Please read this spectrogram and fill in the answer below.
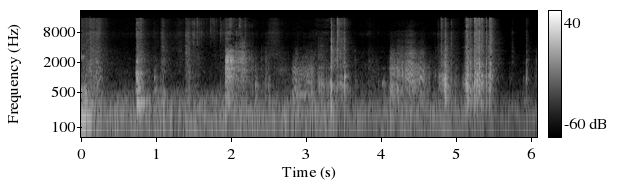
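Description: Plastic takeout packaging being handled: a styrofoam box and a clear plastic dome lid crinkling and clicking in short irregular bursts.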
